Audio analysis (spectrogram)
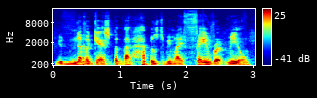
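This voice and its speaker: A man's voice: on the low side, expressive, a little fast. A man voicing a polite, easily offended little green alien in a children's story. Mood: prim.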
